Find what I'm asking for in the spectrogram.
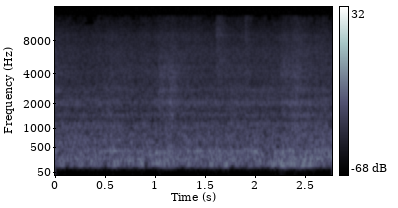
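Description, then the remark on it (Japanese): Steady, continuous rumble inside a moving train carriage, a dense low-to-mid roar with faint rattling texture, holding an even level throughout with no voices. “今乗っている電車にだって命を預けているわけですから。”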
